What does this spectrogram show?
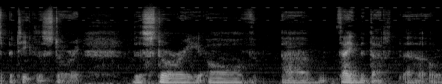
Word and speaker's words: Demeter: story, the story of Demeter, or Demeter as a more kind of modern day pronunciation, and her daughter Kore, the maiden Kore, can be understood as an allegory of the changing seasons.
